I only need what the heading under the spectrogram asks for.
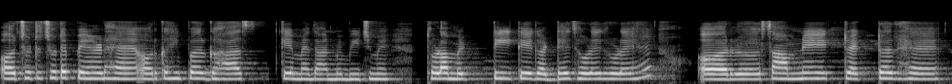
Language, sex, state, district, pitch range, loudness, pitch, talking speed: Hindi, female, Uttar Pradesh, Lucknow, 250-275 Hz, -16 LUFS, 260 Hz, 155 wpm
